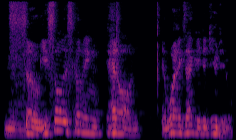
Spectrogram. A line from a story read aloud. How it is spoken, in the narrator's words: I screamed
